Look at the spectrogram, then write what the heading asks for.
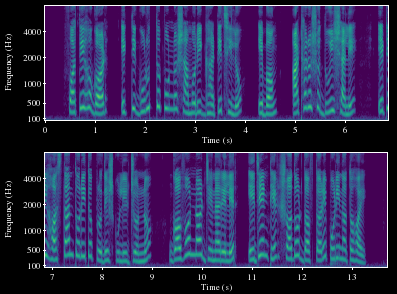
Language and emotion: Bengali, neutral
